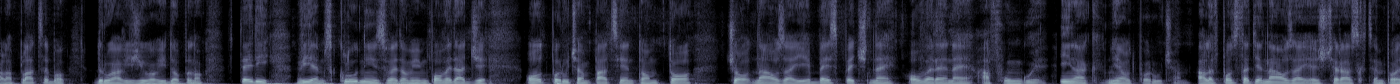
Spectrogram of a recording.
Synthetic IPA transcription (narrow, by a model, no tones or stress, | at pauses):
laplat͡sɛbɔd̪ɾuɦaːʋiːʒiʋɔʋiːd̪ɔpl̩nɔkft̪ɛd̪iʋɪɛmsklud̪niːmsʋɛd̪ɔmiːmpɔʋɛd̪aɟʒɛɔt̪̚pɔɾuːt͡ʃampat͡sɪɛnt̪ɔmt̪ɔt͡ʃɔnaɔzajːɛbɛspɛt͡ʃnɛːɔʋɛɾɛnɛːʔa̰fuŋɡujɛinaɡɲɛɔt̪̚pɔɾuːt͡ʃamalɛfpɔt̪st̪acɛnaɔzajɛʃcɛɾasxt͡sɛmpɔʋɛ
